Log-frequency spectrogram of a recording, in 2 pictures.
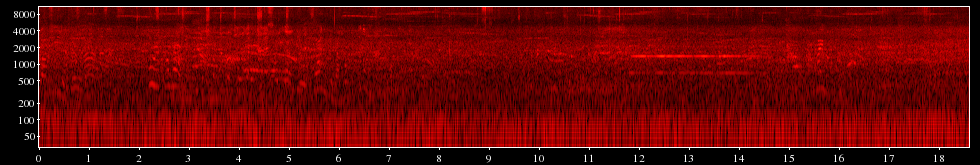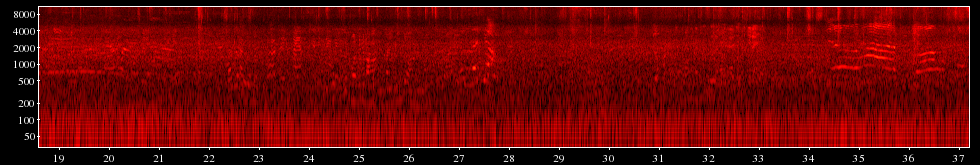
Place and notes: People's Square park, Shanghai - walk in the park
Walking through the Recreation Area, Binaural recording, Zoom H6+ Soundman OKM II
Shanghai, China, 23 November 2013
